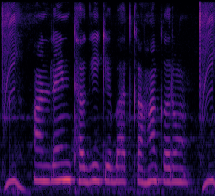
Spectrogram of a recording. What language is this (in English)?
Chhattisgarhi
